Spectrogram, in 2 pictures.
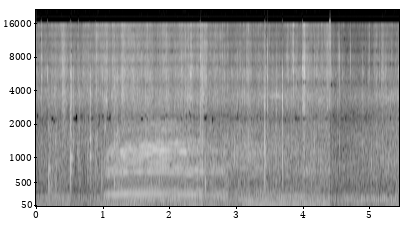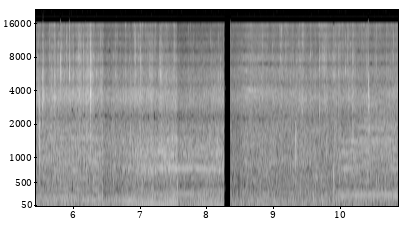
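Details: Nelore young bulls, a lot of 25, at an in-person cattle auction in Araçatuba, São Paulo, Brazil, 22 September 2020 at 7 pm; a long harmonic moo rises then falls, another starts at the end, over constant auction-hall noise and a low hum.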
